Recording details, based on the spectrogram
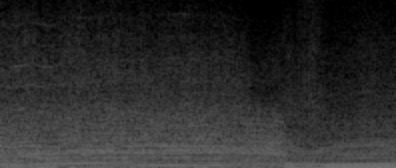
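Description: A Big Block Modified race car roars around a track at Lanier, its engine droning loud and steady before the pitch drops as it backs off and then picks up again, with no voices.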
